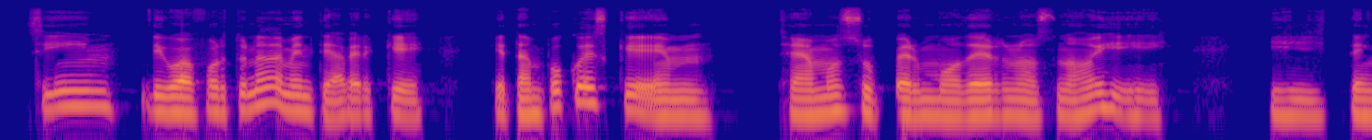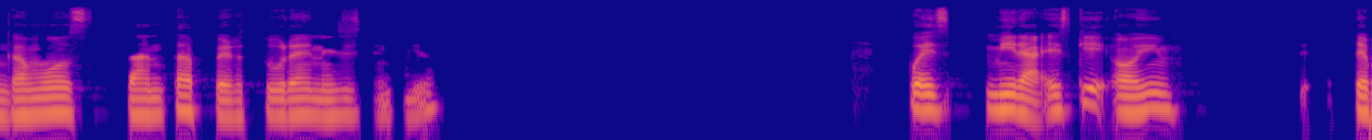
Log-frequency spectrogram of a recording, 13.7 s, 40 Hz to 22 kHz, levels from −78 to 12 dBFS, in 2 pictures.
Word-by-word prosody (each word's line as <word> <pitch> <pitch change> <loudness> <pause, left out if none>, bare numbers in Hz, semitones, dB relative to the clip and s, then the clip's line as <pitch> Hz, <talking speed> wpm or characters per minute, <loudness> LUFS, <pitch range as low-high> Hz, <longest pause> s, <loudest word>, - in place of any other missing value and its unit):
Sí, 185 +4 -1 0.2
digo, 145 -1 +3
afortunadamente, 150 - +1
a - - +1
ver 125 +1 -1
que 125 -2 -2 0.3
que - - -3
tampoco 155 - +1
es 215 0 +2
que, 155 -5 +2
mm, 120 -1 -2 0.3
seamos 135 +3 +1
supermodernos, 125 -2 +1
¿no? 125 +4 0
Y 125 -7 -3 0.5
y 125 -1 -5
tengamos 130 +3 0
tanta 130 +3 +1
apertura 125 -2 -1
en 125 -1 -1
ese 125 +1 -4
sentido. 165 - -10 2.3
Pues 155 -1 +4
mira, 155 -4 +5
es 150 +3 0
que 205 - 0
hoy 150 +3 +3 0.9
te - - +4
130 Hz, 120 wpm, -22 LUFS, 125-150 Hz, 2.3 s, mira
